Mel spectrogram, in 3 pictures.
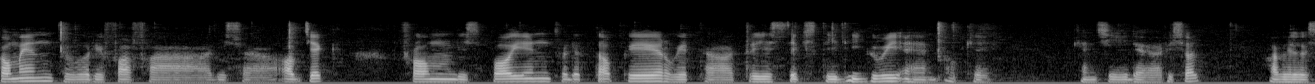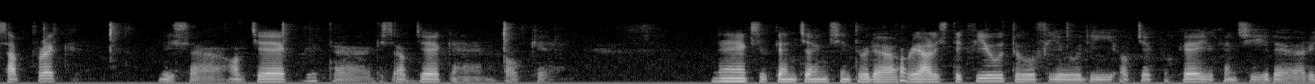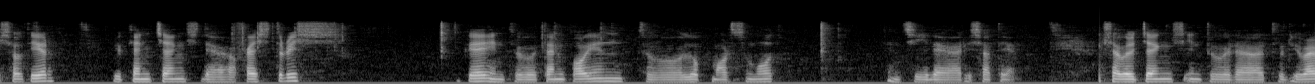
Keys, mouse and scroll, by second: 0.0-0.5 typing, 1.0 click, 2.8 space, 3.3 middle click, 3.7 scroll up 1, 7.2-8.8 typing, 9.3 Return, 9.9 scroll down 1, 10.4 middle click, 11.1 scroll up 1, 13.0-14.2 typing, 15.9 space, 16.9 click, 18.1 space, 18.7 scroll down 1, 19.8-21.9 middle drag, 21.9 click, 24.0 shift+middle click, 24.3-25.2 shift+scroll up 1, 26.7 scroll up 1, 28.3-30.6 typing, 31.7-32.2 typing, 34.4 space, 37.9 click.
